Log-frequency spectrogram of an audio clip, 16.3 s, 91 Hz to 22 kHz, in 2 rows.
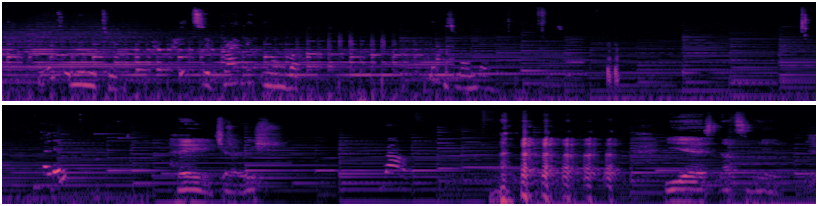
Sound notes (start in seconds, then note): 13.0 laughs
